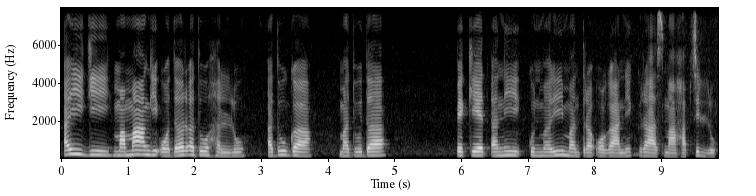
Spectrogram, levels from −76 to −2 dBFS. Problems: background sounds at intervals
